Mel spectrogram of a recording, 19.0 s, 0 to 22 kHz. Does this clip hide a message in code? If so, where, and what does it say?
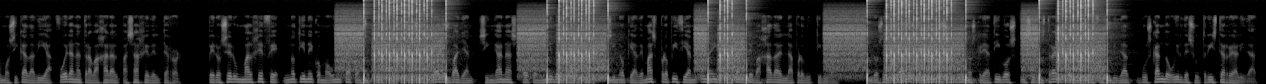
Yes: pulse dialling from 5.0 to 16.6 s, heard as a rotary dial, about 9 pulses a second, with speech in Spanish. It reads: 8 5 2 9 5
